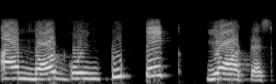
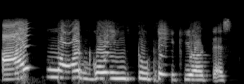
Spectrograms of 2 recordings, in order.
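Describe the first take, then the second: First: The stress falls on the word your. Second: The stress falls on the word I. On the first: Another person's test may be taken instead. "Take यहाँ पे take के बाद लगाती हूँ" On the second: Someone else will take the test. "अगर मैं suppose आई पे focus कर देती हूं"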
